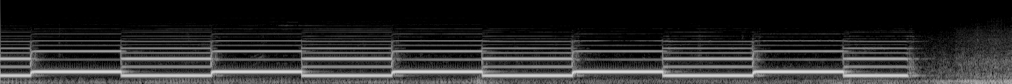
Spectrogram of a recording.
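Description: Railway level-crossing warning alarm sounding its loud two-tone electronic signal, alternating between a lower and a higher tone, each held just under a second. It cuts off suddenly about nine seconds in, after the barrier arm has lifted to reopen the crossing, and motorbike and road traffic noise follows.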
